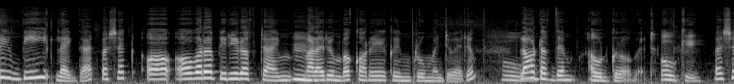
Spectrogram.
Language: Malayalam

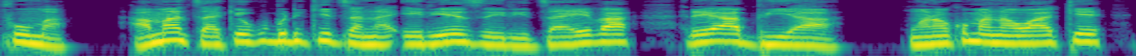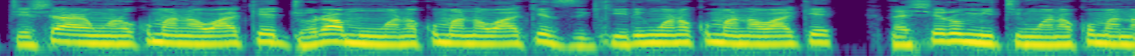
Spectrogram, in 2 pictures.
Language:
Shona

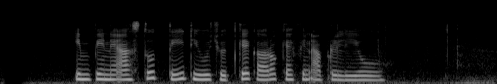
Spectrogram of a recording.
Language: Javanese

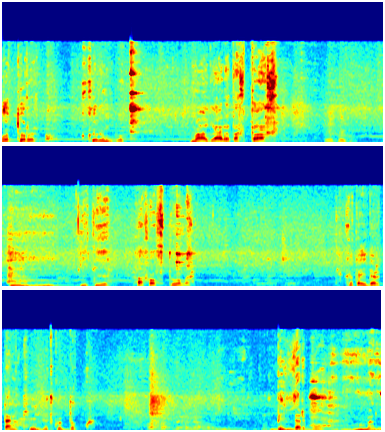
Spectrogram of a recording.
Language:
Arabic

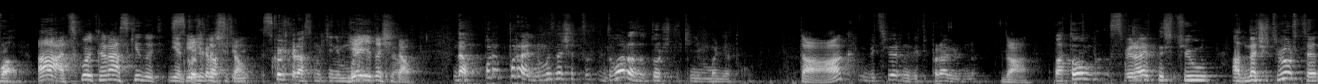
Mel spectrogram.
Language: Russian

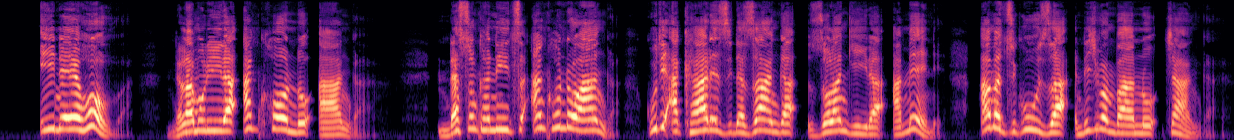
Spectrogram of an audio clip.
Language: Nyanja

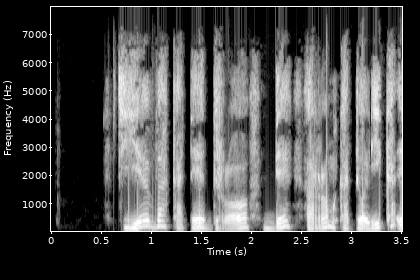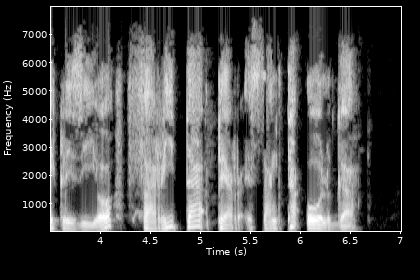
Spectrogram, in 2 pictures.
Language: Esperanto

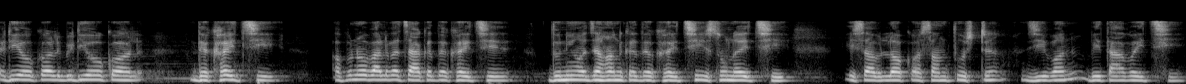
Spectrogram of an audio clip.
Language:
Maithili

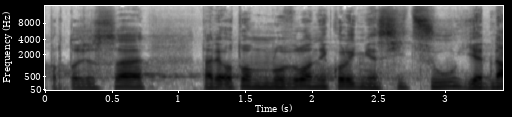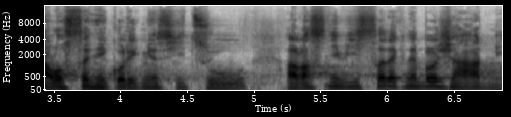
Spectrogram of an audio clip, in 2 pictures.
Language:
Czech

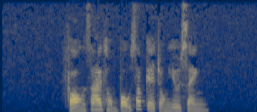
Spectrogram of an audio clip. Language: Cantonese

